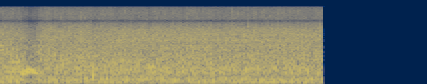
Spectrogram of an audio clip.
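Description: Twin outboard engines running underway, a steady hum mixed with wind and water rush, with a brief voice just after the start; it cuts off abruptly to silence about three seconds in.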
